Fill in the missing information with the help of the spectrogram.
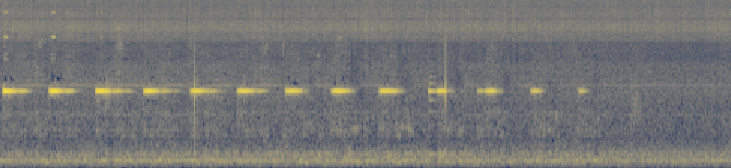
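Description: A run of about thirteen short, high tones of the same pitch, roughly one and a half a second, that grow fainter and stop about eight seconds in.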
